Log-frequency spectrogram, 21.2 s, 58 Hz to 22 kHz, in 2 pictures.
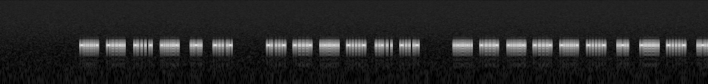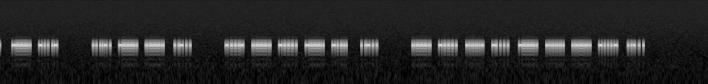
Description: Hellschreiber (Feld-Hell, 122.5 baud), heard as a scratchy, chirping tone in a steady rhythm, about 900 Hz. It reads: DRUGIM WAZNYM ZAGADNIENIEM JEST ASPEKT SPOLECZNY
